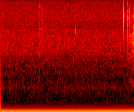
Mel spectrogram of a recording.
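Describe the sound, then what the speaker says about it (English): A computer mouse clicks while selecting a care set in software, giving a few sharp, faint clicks over a steady background hiss. "When clicking on any care set"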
